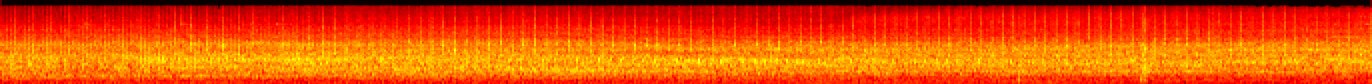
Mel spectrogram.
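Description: A tractor engine revs as the tractor drives off.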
